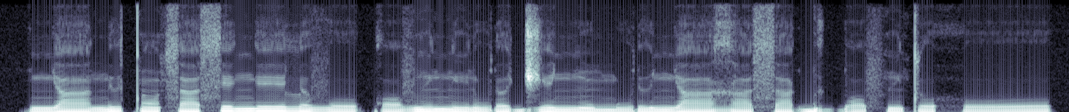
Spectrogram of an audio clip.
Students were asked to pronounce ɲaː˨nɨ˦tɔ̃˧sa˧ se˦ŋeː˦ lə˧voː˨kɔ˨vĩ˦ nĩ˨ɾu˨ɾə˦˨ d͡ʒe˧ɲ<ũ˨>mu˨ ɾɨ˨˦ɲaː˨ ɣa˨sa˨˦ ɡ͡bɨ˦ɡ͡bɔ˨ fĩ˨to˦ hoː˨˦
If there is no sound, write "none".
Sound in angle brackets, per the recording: ũ˨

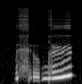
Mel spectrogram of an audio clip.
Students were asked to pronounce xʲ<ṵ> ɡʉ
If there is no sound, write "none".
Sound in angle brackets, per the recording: ṵ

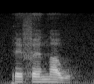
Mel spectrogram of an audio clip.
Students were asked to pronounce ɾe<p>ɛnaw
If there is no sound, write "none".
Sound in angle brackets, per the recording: f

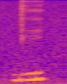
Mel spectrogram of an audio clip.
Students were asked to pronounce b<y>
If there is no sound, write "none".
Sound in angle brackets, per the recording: y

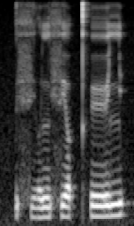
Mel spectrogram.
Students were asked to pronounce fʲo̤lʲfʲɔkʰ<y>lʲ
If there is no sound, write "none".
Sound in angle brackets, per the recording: y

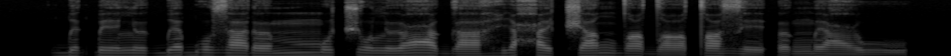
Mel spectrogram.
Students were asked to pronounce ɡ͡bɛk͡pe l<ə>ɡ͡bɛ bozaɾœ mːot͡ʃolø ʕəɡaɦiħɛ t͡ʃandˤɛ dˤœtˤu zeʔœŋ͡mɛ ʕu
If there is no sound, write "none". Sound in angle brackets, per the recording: ø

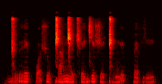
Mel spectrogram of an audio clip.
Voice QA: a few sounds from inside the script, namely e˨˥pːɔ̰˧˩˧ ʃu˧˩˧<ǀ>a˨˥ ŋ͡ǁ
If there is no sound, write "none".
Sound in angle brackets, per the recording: ǁ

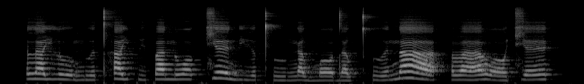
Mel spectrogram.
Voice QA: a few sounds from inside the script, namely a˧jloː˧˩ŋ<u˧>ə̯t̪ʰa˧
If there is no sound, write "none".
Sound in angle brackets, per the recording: u˩˧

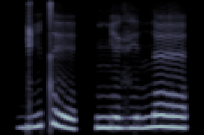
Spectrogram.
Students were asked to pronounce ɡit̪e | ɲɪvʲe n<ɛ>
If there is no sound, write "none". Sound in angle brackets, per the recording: ɛ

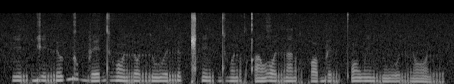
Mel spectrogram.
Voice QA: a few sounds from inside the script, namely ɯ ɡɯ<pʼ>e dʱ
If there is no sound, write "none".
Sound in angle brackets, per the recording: b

